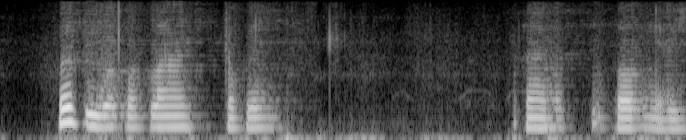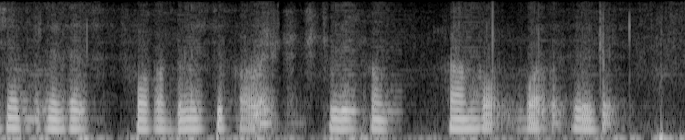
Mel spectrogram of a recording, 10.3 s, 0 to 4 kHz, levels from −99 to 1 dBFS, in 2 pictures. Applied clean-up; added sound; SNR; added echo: neural separator model SepFormer WHAMR!.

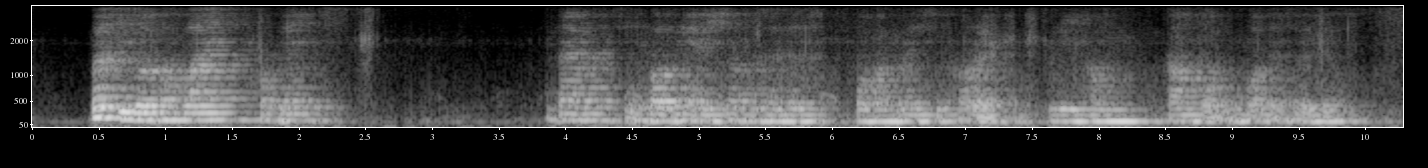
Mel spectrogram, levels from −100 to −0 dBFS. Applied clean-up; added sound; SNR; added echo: neural separator model SepFormer DNS4.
